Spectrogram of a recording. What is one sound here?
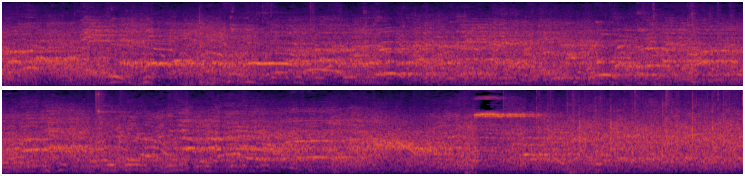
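A large crowd murmurs and calls out in a big echoing hall.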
